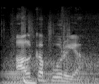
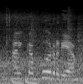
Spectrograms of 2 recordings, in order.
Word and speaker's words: alcapurria: Alcapurria. Alcapurria. Alcapurria. Yeah, I got that rolling R thing. Still a struggle for me.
